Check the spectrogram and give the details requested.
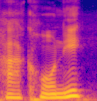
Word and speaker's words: Hakone: and i always like to hear how it's pronounced by them so uh hakonee okay that explains okay yeah i was trying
